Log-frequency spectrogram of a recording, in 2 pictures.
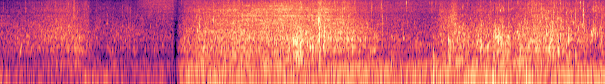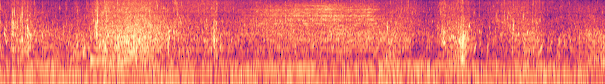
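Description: Small waves washing at the edge of a sandy beach, with wind buffeting the microphone; the sound grows louder about two seconds in.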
